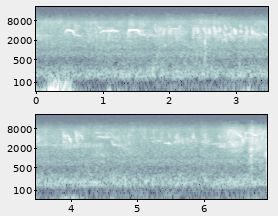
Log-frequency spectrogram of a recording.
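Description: Faint birdsong: small birds chirping and twittering in short, quick notes, with a couple of low knocks in the first half second.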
